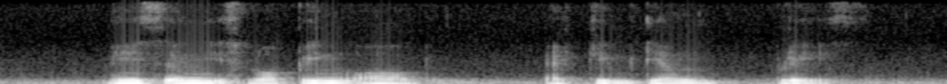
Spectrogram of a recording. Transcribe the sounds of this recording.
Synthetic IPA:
nesə̃nisɹɔpĩŋɔ̰p | ɛ̰t̚kĩmtiə̃n | plḛs

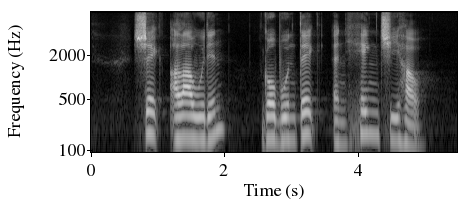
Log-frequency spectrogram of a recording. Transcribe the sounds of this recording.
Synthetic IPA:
ʃek̚ʔalawudĩn | ɡobũntek̚ | ʔɛ̃nhɛ̃ŋt͡ʃiɦaw

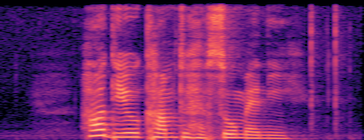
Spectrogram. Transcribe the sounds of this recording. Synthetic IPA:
hawdujukʰãmtuɦɛv̥somɛni

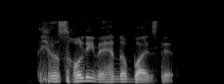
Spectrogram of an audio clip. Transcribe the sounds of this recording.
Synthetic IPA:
hiʋɔshoːlɖɪ̃ŋd̪əɦɛ̃ndɔfbɔɪɪ̃nsted̥

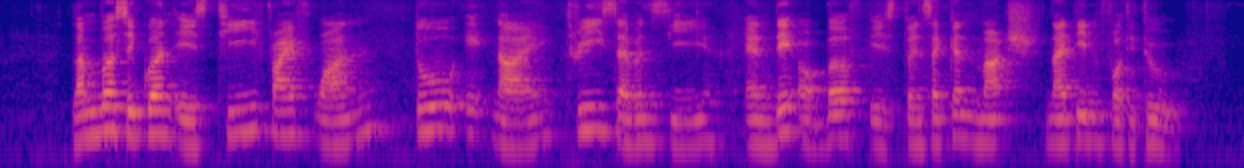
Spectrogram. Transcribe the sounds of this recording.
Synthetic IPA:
lãmbəsikwə̃nistʰifaɪvwãntuet̚nãj̃nt̪ʰɹisɛvə̃nsiɛ̃ndeʔɔfbəfistwɛ̃ntisɛkə̃nmat͡ʃnãj̃ntĩnfɔtitu

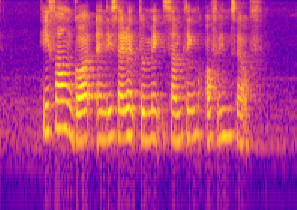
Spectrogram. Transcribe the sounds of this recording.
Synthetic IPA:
hifãʊ̃nɡɔtɛ̃ndisaɪdəd̚tːumek̚sãmt̪ɪ̃ŋɔfhĩmsɛ̰lf

